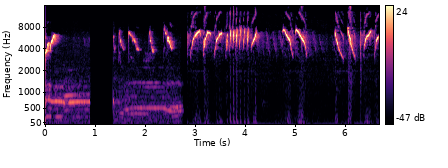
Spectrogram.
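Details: Warbling white-eye (pleci) 'nembak' tutor song for morning dew-time playback: bursts of high, twisting chirps in short runs separated by gaps, with a lower steady whistle from another source at the start.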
